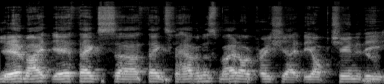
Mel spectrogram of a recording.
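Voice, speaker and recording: A man with an Australian accent. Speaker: motocross journalist. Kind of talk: casual panel chat.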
